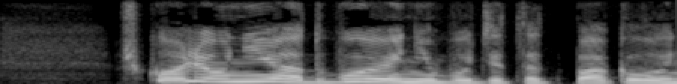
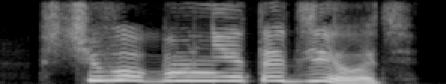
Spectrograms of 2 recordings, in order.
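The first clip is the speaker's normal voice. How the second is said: high-pitched, snooty denial; haughty; 13 semitones higher than usual. A narrator's reading. Girl denying she would be jealous, haughty. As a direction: ask it loftily, pitch way up. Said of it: "задирает нос Люси".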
